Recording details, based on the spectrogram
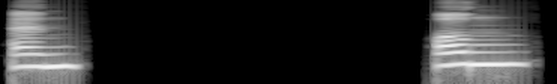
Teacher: the 嗯 is slightly enhanced with the nasal sound.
